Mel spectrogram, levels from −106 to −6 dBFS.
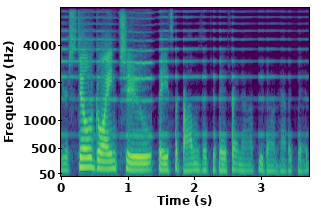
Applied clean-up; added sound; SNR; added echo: neural mask model RNNoise.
